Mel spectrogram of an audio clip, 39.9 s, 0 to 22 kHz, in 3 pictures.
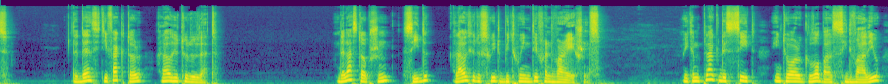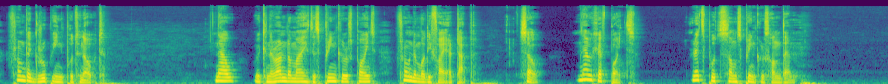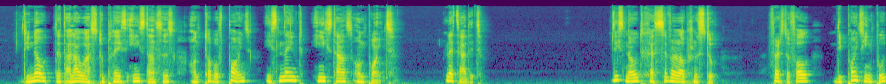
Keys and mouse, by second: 1.5-2.8 drag, 6.5 click, 6.9 click, 8.3 click, 8.6 click, 9.2 click, 9.9 click, 10.3-11.6 drag, 11.6-12.2 middle drag, 11.6 0, 12.3 shift+a, 17.2-17.5 drag, 18.0 click, 18.8 ctrl+h, 19.5-20.5 drag, 20.6 click, 21.2 middle click, 22.6 middle click, 24.9 click, 25.8 click, 26.0-26.4 drag, 27.3 middle click, 28.1 middle click, 28.7 click, 29.8 click, 30.4 ctrl+s, 32.2 middle click, 33.0-39.0 drag.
